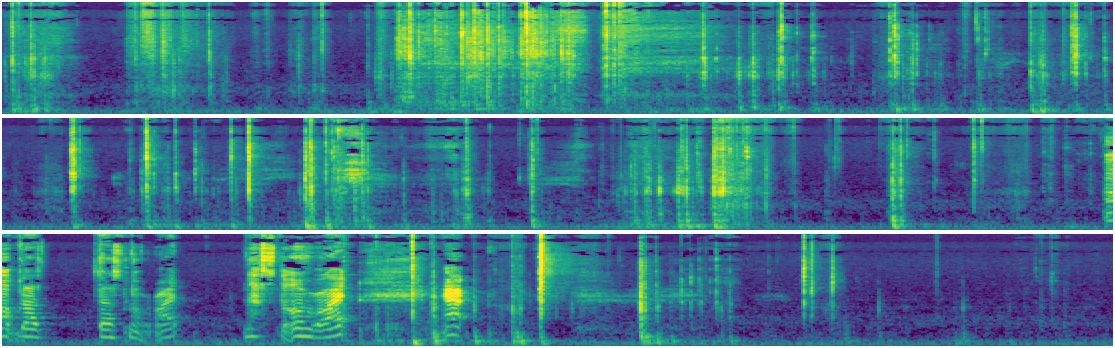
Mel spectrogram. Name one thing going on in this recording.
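Plastic toy bricks click and snap together.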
